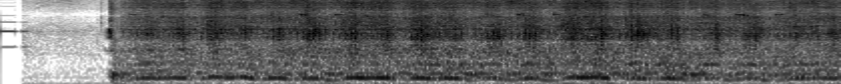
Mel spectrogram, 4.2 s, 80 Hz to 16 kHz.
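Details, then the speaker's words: 1960 Chevy C10 235 six after 40 years sitting, on booster and charger, spark confirmed: steady cranking about three compressions a second, never catches; owner suspects weak compression, blow-by, unseated rings; cranks no start. "Well, it's trying to fire. I think our compression is just so weak. We're gonna have to just crank it to warm it up a bit."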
